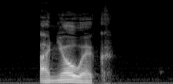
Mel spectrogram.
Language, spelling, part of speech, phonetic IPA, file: Polish, aniołek, noun, [ãˈɲɔwɛk], Pl-aniołek.ogg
